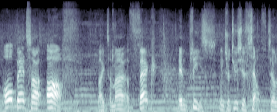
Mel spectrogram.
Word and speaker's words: Tamar Aphek: And we got the author and the artist, Tamar Aphek, with us. Hi, Tamar. How's it nice. going? You pronounced it really well, I must say.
